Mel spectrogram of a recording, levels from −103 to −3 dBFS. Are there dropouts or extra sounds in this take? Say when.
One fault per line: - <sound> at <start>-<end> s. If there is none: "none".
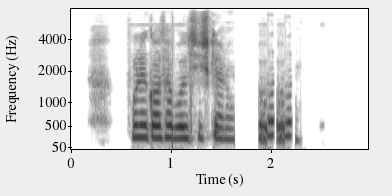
- laugh at 1.9-2.2 s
